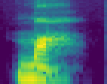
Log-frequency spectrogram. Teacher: we have the neutral tone. It's just short and light. No stress at all.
